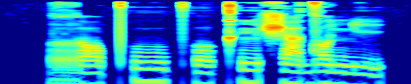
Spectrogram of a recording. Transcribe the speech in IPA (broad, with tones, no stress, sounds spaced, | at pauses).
r ɔ˨ pʰ uː˦ pʰ o˨ kʰ ĩ˦ ʃ a˦ d ɔ˦ ɲ i˨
